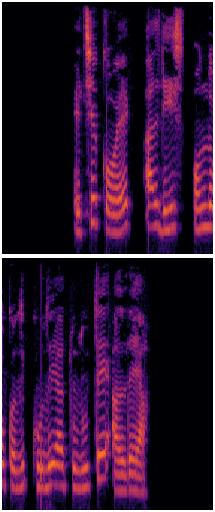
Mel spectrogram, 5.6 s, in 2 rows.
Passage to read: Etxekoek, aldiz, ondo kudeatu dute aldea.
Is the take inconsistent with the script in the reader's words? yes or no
no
